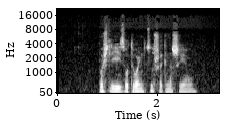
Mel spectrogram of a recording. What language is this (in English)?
Polish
